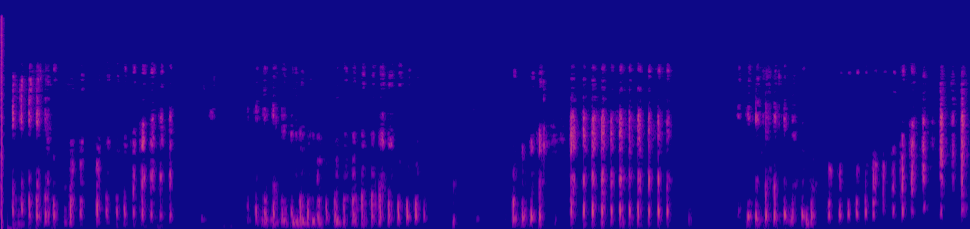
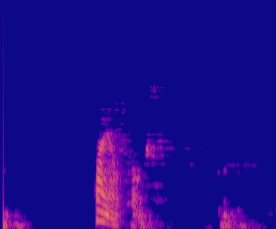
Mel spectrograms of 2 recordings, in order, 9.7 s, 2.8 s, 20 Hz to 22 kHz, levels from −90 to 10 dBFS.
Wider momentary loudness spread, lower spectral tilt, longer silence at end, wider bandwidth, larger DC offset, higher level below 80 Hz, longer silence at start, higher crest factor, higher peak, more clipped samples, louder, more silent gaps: second, 14 LU vs 20 LU; second, -1.5 dB/octave vs -10 dB/octave; second, 0 s vs 0.3 s; first, 8 kHz vs 4.9 kHz; neither; second, under -90 dBFS vs -56 dBFS; about the same, 0 s vs 0 s; first, 42 dB vs 26 dB; about the same, -10 dBFS vs -12 dBFS; neither; second, -49 LUFS vs -33 LUFS; first, 1.76-2.00 s, 2.17-2.45 s, 4.29-4.51 s, 4.59-4.73 s, 4.80-5.03 s, 6.75-6.86 s, 6.94-7.35 s, 8.19-8.25 s vs 0.38-0.84 s, 1.78-1.83 s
